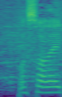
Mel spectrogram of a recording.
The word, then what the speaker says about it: pozole: Pozole jambalaya would be good. It's pozole. 3 syllables.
